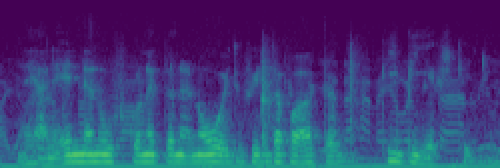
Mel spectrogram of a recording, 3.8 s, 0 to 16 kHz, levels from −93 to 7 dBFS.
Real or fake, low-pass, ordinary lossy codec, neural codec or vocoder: real; 14.4 kHz; MP3, 64 kbps; none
